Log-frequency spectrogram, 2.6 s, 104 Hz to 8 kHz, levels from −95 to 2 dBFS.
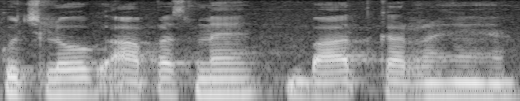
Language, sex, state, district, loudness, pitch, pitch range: Hindi, male, Uttar Pradesh, Lucknow, -16 LUFS, 125 Hz, 120-135 Hz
